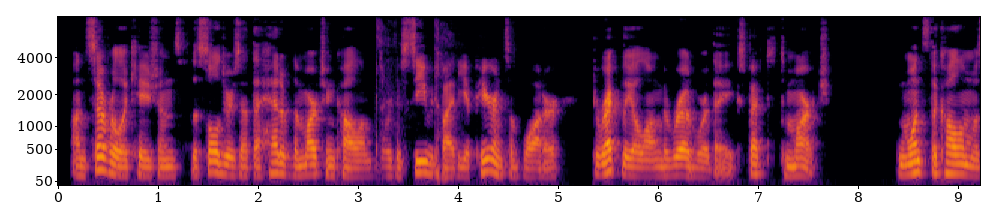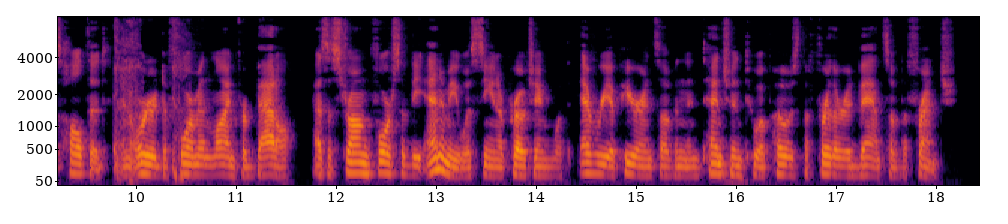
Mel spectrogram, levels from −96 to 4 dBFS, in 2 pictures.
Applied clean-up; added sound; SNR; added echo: neural mask model DeepFilterNet 3.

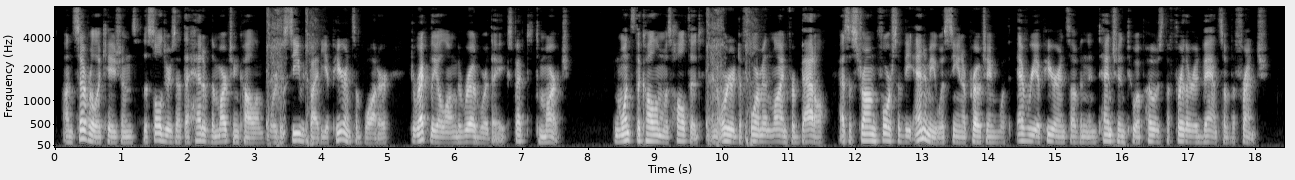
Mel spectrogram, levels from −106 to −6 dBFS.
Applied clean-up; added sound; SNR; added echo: none; Cough; 15 dB; none.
